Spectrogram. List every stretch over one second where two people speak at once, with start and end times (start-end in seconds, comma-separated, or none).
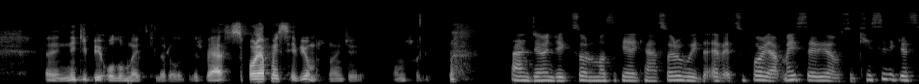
none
